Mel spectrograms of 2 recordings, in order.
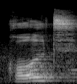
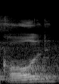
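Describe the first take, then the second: First: The ending is a t sound. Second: The ending is a soft d sound. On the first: The speaker calls it wrong. "It's not a T" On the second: The speaker calls it right. "It's like a soft D"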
